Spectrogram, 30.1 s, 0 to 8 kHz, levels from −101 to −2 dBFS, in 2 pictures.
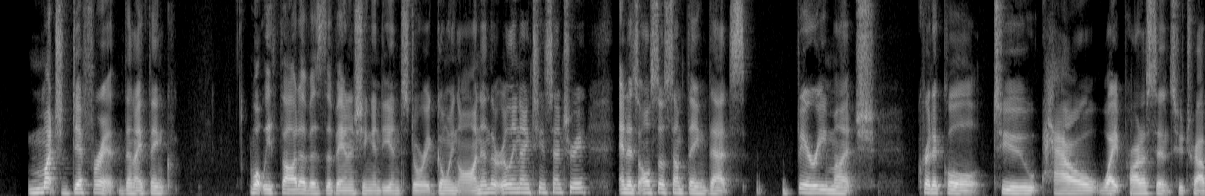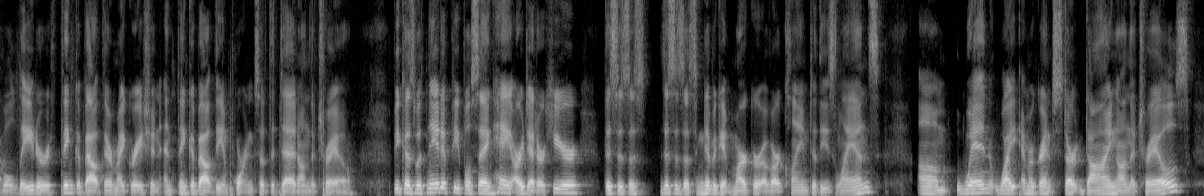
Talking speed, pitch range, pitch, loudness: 165 wpm, 125-155 Hz, 135 Hz, -26 LUFS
